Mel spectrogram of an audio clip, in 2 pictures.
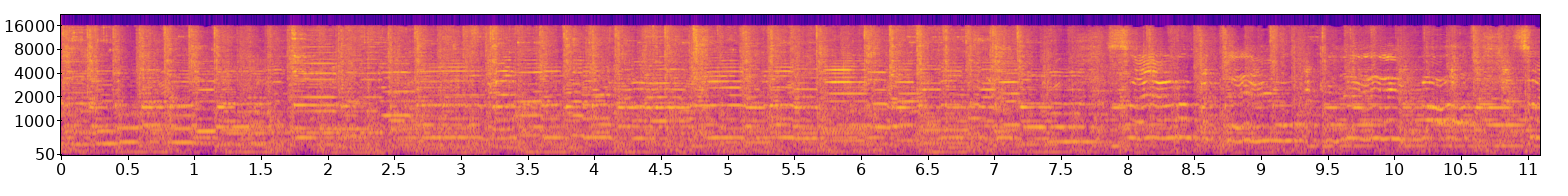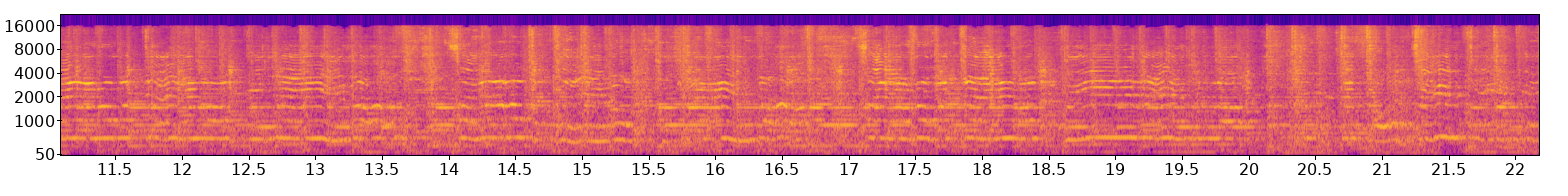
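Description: Live acoustic band playing a Romani folk song: a fiddle carries the melody over strummed acoustic guitar, oud and a large drum beaten with a stick.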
